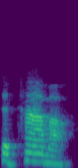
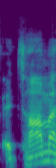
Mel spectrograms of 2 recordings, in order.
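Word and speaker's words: Itauma: I mean, I think that it's going to be hairy for Usyk because if Atama has a couple more fights, or Itama, I think is how you say it.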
